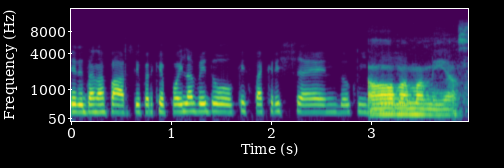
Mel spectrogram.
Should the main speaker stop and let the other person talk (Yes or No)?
Yes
